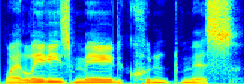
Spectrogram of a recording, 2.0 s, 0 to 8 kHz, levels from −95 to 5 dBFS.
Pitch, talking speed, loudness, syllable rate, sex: 125 Hz, 145 wpm, -15 LUFS, 3.1 syllables/s, male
